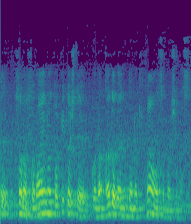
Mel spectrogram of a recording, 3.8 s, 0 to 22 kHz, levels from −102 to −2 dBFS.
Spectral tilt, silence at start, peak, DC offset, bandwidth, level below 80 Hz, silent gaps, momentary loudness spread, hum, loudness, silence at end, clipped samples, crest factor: -7.5 dB/octave; 0 s; -6 dBFS; under 0.1%; 10.5 kHz; -72 dBFS; none; 7 LU; none; -23 LUFS; 0 s; under 0.1%; 16 dB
